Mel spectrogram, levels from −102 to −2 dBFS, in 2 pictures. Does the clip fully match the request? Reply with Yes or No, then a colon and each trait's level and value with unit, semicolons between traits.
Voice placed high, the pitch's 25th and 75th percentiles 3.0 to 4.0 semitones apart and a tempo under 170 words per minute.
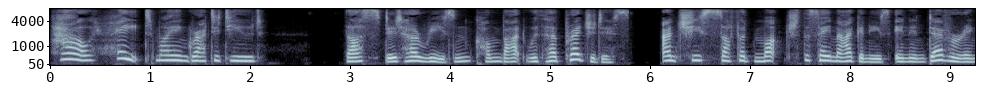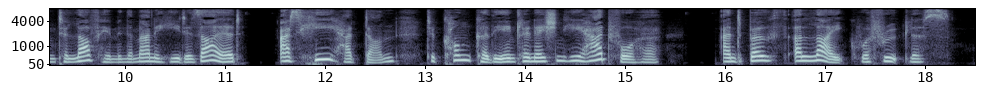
No: high, 210 Hz; average, 4.7 semitones; average, 150 wpm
